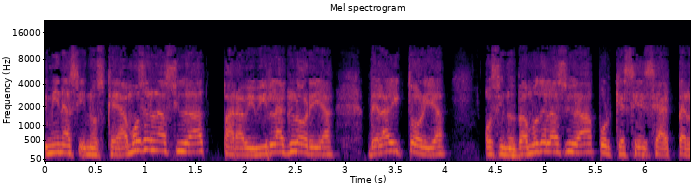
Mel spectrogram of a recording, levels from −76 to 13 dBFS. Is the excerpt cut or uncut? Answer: uncut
